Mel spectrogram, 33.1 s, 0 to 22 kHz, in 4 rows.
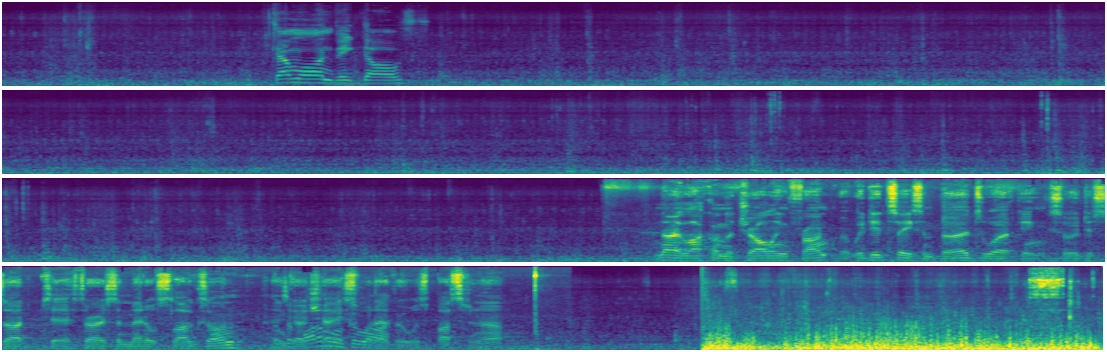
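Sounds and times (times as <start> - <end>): wind on microphone: 21.1 - 27.4, 30.1 - 33.0
boat motor running: 21.1 - 29.1, 30.1 - 33.0
water rushing: 21.1 - 29.1.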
